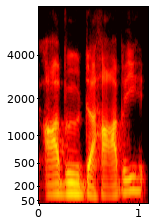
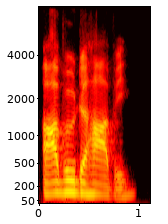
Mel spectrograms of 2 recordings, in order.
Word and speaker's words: Abu Dhabi: You were almost there. Give it another try. Just say it faster. – Abu Dhabi. – Okay, let's not emphasize the H.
